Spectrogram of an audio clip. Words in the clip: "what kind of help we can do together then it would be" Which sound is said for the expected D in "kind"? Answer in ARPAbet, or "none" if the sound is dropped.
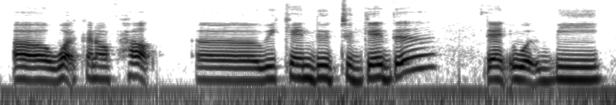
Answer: none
